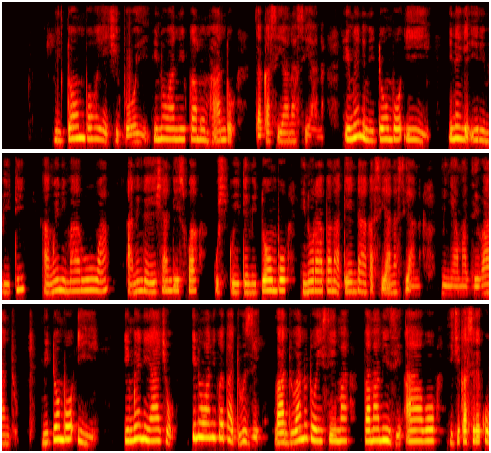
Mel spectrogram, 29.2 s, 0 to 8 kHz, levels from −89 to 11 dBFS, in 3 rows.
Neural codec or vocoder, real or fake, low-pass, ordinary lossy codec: none; real; 7.2 kHz; AAC, 32 kbps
